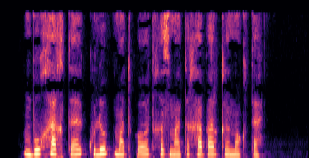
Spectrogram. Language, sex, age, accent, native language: Uzbek, female, 12-17, Toshkent shahri, Uzbek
